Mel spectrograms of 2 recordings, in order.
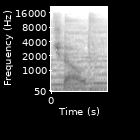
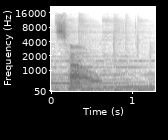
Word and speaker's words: Cao: Not Chow, Cao.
